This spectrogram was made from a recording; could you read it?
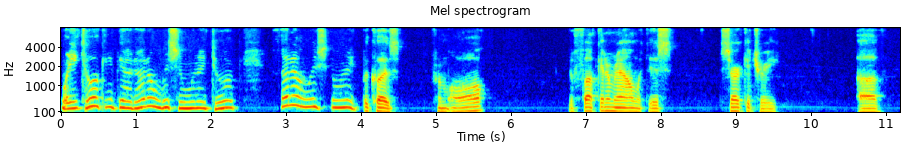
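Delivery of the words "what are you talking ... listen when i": very high, pinched, squeaky talking voice. Imitating how Troy talks: imitating Troy's way of talking. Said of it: "Troy speaks like this".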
